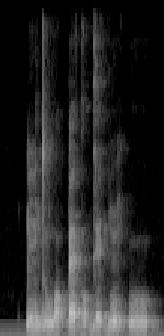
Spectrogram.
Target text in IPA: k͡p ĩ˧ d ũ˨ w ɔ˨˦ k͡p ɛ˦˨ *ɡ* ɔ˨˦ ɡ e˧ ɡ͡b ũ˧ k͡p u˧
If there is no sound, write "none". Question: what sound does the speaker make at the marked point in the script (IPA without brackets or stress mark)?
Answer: ɡ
